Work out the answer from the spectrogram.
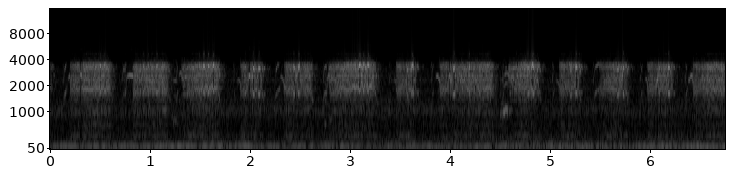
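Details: Barn owl at night, 10:22 PM on January 22, 2016, as a mouse is brought to the nest: harsh, rasping hiss-like bursts repeated about twice a second, some overlapping, over a steady low hum.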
